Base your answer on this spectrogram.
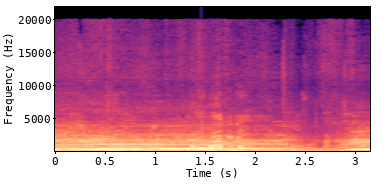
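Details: Sahiwal bull calves at the start of trading at Ambari market in Dinajpur on 11 May; a drawn-out tonal moo holds steady and wavers slightly, while buyers and sellers chatter and haggle loudly all around.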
